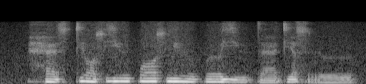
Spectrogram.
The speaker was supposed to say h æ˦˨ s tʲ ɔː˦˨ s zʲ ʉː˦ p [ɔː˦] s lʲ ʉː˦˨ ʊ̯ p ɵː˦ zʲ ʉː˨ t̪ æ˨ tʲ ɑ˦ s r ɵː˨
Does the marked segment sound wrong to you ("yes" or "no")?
no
